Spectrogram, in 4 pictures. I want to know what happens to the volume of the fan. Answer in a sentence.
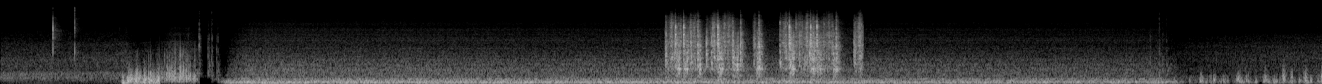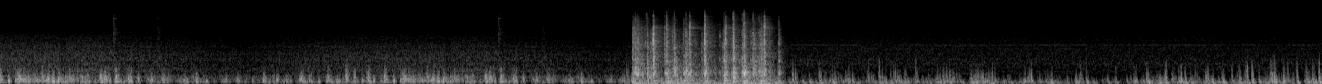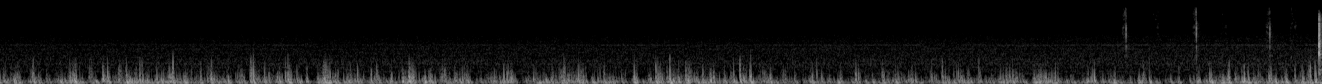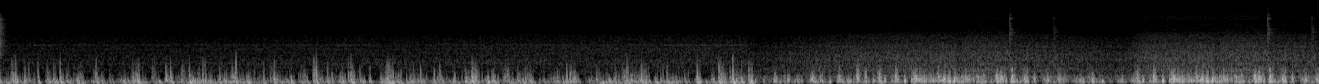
The loudness of the fan goes down, then up.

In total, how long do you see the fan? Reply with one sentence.
You can hear the fan for 53 seconds altogether.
